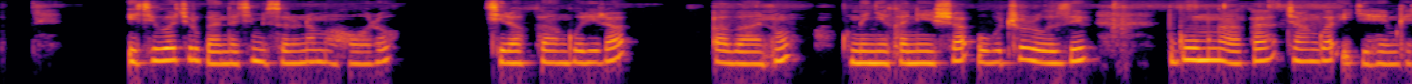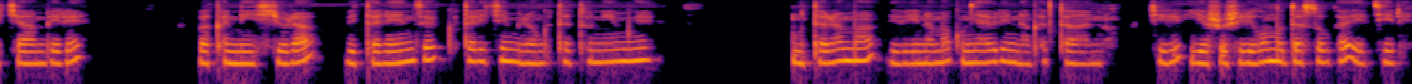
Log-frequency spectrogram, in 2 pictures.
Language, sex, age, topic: Kinyarwanda, female, 18-24, government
